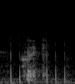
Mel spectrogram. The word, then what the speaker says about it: creek: This is called The Same Creek Twice, or I pronounce it Crick. The Same Crick Twice.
